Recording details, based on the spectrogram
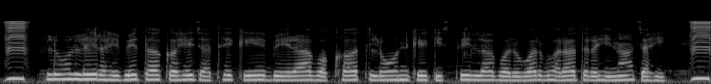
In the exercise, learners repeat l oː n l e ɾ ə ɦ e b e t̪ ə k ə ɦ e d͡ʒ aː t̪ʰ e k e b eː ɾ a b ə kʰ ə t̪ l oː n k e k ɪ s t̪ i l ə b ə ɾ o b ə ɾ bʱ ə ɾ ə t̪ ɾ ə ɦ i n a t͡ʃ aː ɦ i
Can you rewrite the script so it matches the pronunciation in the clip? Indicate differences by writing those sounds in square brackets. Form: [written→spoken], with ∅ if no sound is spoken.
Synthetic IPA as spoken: l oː n l e ɾ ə ɦ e b e t̪ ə k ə ɦ e d͡ʒ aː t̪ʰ e k e b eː ɾ a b ə kʰ ə t̪ l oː n k e k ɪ s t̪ i l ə b ə ɾ o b ə ɾ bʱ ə ɾ ə t̪ ɾ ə ɦ i n a t͡ʃ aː ɦ i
